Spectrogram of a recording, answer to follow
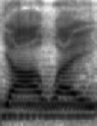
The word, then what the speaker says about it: Yahweh: The proper pronunciation of Yahweh is to mimic breath.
